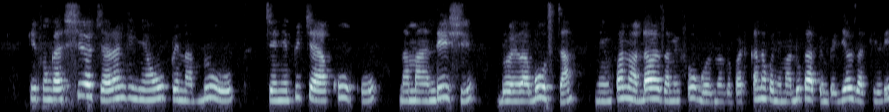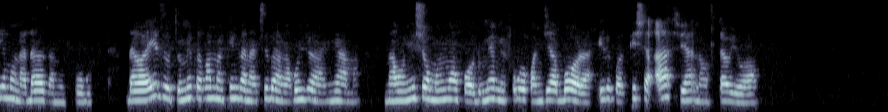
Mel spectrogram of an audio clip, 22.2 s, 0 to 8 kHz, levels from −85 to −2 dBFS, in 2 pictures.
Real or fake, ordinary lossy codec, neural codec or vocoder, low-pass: real; Opus, 32 kbps; none; 7.2 kHz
